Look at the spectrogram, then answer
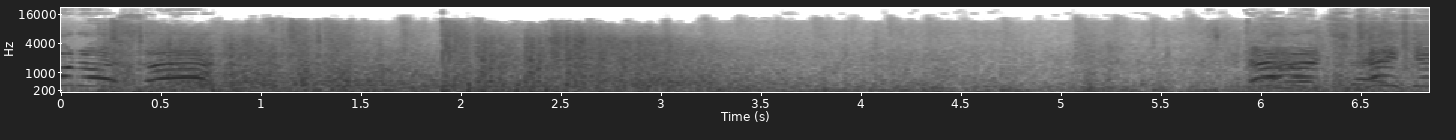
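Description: Naval cannons boom in a sea battle in Assassin's Creed Rogue, heavy blasts rolling into a loud rumbling barrage, with shouted voices at the start and end.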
